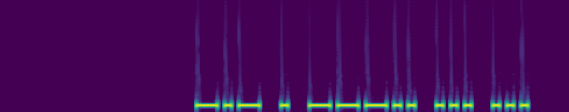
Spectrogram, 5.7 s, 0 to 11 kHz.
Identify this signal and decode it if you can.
Morse code, heard as a keyed tone, about 17 wpm, 700 Hz. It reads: KE8SS
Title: USA Call Signs - 5 Characters - Repeated 2x - 17wpm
